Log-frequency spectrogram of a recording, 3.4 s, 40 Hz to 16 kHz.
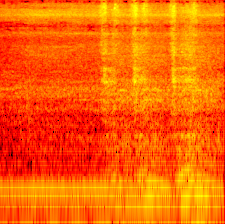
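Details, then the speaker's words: Cheap squarebody Chevrolet Custom Deluxe V8 pickup, first run, cold: deep even burble swelling smoothly with light throttle blips, no misfire or knock, no shaking; engine runs healthy. "That's pretty incredible. It's running like a top. It's running amazing. Wow. Smooth."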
